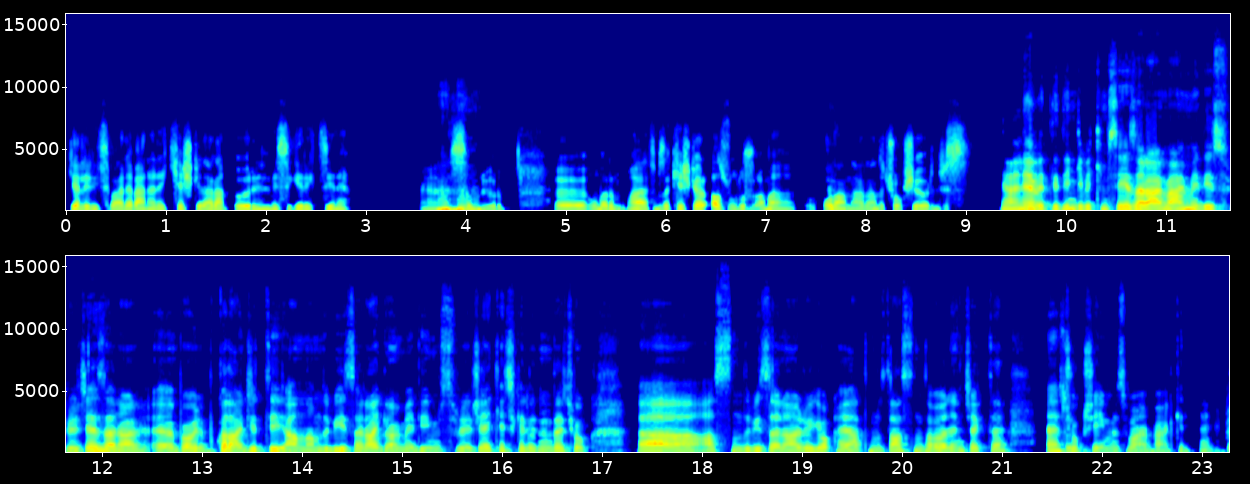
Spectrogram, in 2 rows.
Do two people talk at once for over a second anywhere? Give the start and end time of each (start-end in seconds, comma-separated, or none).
none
